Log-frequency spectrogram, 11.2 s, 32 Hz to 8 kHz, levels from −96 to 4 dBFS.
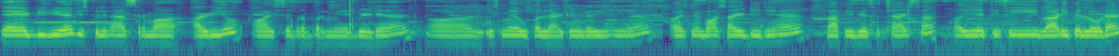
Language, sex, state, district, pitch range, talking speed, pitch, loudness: Hindi, male, Uttar Pradesh, Budaun, 125-130 Hz, 220 wpm, 125 Hz, -21 LUFS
